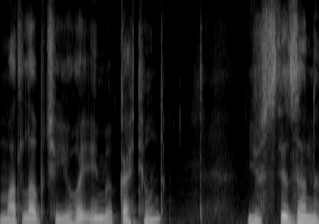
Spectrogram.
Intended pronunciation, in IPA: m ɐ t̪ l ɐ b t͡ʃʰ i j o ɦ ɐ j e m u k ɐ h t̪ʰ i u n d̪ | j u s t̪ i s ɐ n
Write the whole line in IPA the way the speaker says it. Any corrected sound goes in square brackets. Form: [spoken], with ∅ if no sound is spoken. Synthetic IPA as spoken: m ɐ t̪ l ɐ b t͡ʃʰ i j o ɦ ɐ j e m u k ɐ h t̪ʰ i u n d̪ | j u s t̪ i [z] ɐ n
